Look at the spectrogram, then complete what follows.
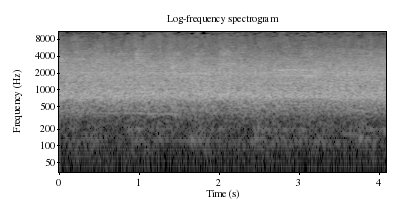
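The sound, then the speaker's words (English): A large NFL stadium crowd roars and cheers after Miami quarterback Ryan Fitzpatrick's go-ahead touchdown pass puts Miami ahead of New England 26-24 with 24 seconds left, a steady, loud wall of noise that holds without letup for the whole stretch, with scattered clapping mixed in and no one speaking over it. “And the crowd now knows it.”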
